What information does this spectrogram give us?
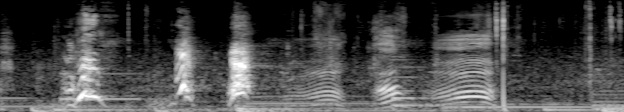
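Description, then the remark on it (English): Two dogs, one named Spock, bark in three sharp, fairly loud bursts, followed by higher whining, yelping calls, with a low steady hum in the background. “I heard you, both of you were woof woofing.”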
